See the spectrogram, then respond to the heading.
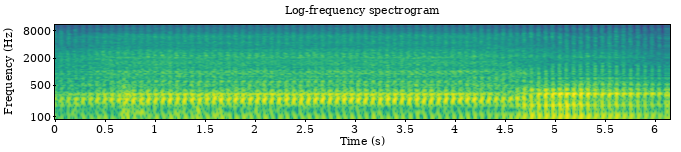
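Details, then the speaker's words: Honda CRF250L single at idle, street-only bike with starter motor already replaced and aftermarket manual timing chain adjuster fitted: quick, even thumping at a steady idle, no ticks or knocks, no weird noises; healthy, runs strong. "No weird noises or whatsoever. And this engine runs strong."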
